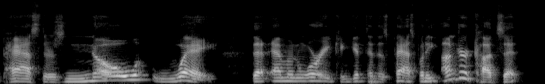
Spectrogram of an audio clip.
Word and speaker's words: Emmanwori: Emmanwori.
